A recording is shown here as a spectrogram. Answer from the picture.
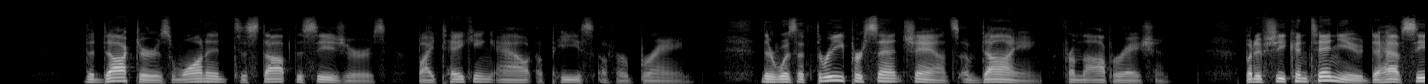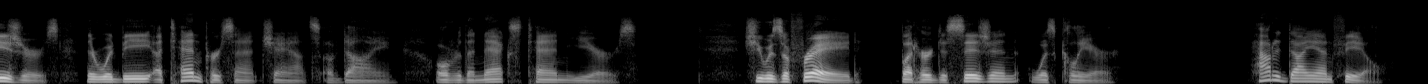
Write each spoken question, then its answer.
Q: How did Diane feel?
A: Diane was afraid.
